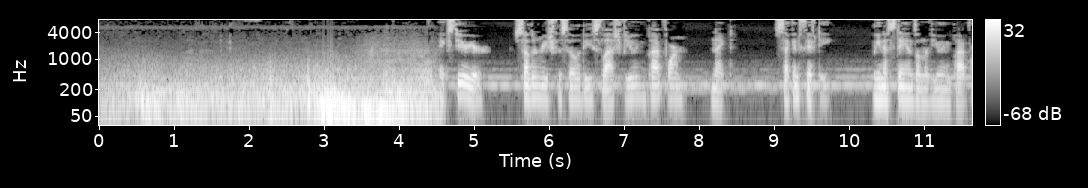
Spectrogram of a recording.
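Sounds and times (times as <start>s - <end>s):
thunder: 0.0s - 4.6s
speech: 4.6s - 11.6s.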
